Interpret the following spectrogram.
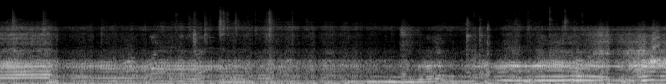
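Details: Drift car, about 200 hp, after new fuel pump and dyno retune making 140 kW: engine pulls cleanly and evenly through the revs while drifting with tyre squeal; healthy under load.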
